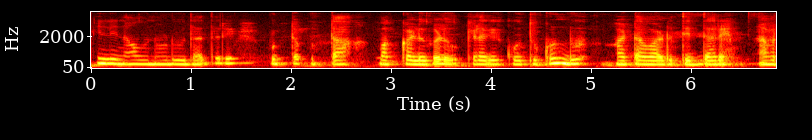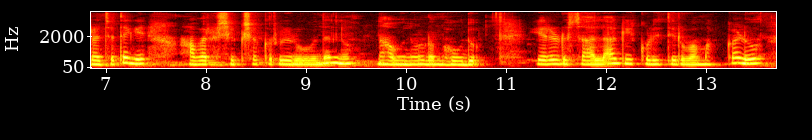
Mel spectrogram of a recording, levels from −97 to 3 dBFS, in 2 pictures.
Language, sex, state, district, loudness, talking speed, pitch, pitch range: Kannada, female, Karnataka, Dakshina Kannada, -18 LUFS, 90 wpm, 215 Hz, 205-235 Hz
